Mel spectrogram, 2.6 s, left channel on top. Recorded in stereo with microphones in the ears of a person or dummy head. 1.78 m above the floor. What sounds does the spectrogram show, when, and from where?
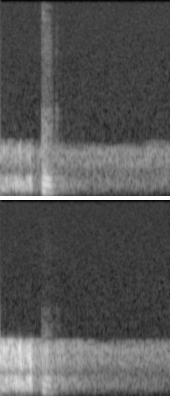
0.6 s breathing: 75° left (ahead or behind), 0.6 m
